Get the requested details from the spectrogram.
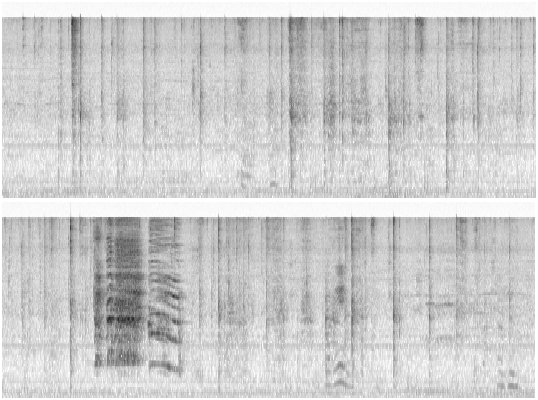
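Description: Spoons and forks clink and scrape against plates.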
